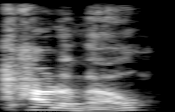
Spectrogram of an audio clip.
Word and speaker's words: caramel: Now, Americans, it's spelled C-A-R-M-E-L, Carmel, right? Not caramel, which you call Carmel, because you can't speak properly.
